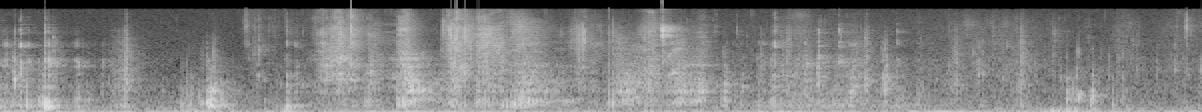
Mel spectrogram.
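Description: Close-miked chewing of a fresh strawberry with whipped cream: a continuous run of irregular mouth and chewing noises.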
